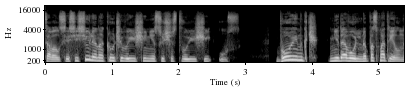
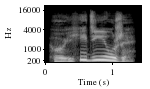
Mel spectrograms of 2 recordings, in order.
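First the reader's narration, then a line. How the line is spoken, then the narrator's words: Exasperated exhale. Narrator (Russian): выдохнула Безос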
